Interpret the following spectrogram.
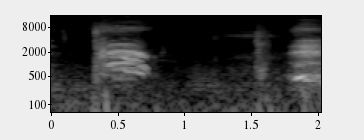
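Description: Two short vocal sounds from a person, like a laughing gasp: one about half a second in, with a rise and fall in pitch, and another near the end with a falling pitch that fades away.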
